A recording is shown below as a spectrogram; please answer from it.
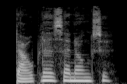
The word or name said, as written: dagbladsannonce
